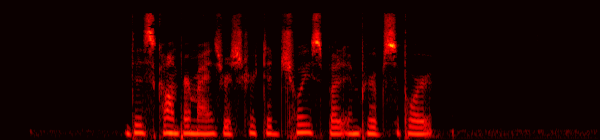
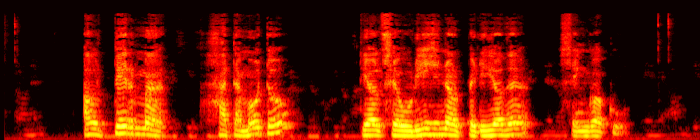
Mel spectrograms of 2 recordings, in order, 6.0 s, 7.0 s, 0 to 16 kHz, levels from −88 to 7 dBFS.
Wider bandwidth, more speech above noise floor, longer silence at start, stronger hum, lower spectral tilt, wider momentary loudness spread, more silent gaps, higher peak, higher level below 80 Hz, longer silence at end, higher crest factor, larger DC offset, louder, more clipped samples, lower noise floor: about the same, 11.5 kHz vs 11.5 kHz; first, 44 dB vs 40 dB; first, 1.25 s vs 0.85 s; neither; second, -2.5 dB/octave vs -6.5 dB/octave; about the same, 19 LU vs 17 LU; neither; second, -16 dBFS vs -2 dBFS; second, -78 dBFS vs -50 dBFS; first, 1.7 s vs 0.75 s; first, 28 dB vs 16 dB; neither; second, -38 LUFS vs -17 LUFS; neither; first, -85 dBFS vs -56 dBFS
